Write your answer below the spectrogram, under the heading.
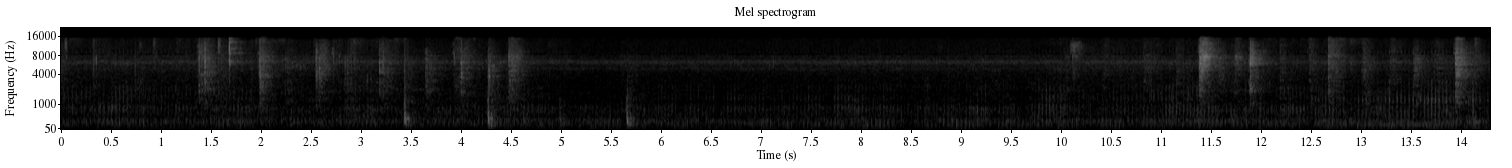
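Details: Foster kittens purring during morning lap and petting time indoors, with small dogs nearby in the kitten room; a steady low rumbling purr runs throughout, broken by a few brief clicks and soft rustles.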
